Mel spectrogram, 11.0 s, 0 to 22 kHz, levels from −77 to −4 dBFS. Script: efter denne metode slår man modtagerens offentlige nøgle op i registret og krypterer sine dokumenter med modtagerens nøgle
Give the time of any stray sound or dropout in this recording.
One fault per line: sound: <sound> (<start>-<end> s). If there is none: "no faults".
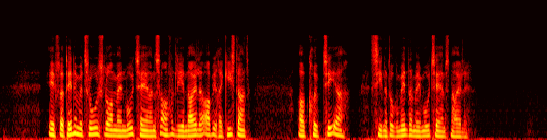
no faults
